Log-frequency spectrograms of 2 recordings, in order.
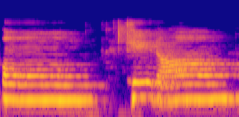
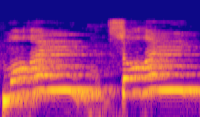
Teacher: जिन स्वरों का उच्चारण करते समय ह्रस्व से लगभग 3 गुना समय लगे, यानी दीर्घ से भी ज्यादा समय जिसमें लगे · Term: प्लुत स्वर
